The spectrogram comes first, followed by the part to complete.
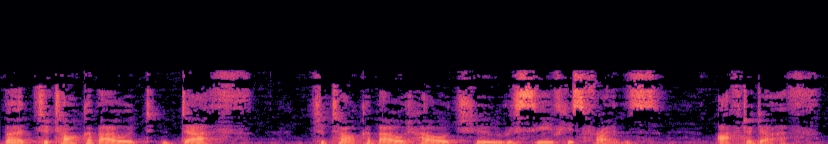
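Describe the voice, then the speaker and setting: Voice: mid-range voice, level tone, takes it slowly, creaky, a little hiss or hum, low-quality recording. A guest speaking in earnest, formal phrases, sharing personal memories in a radio interview.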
